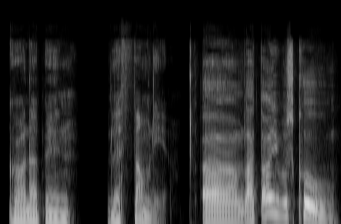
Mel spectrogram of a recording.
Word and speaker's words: Lithonia: What was life like growing up in Lithonia? Lithonia was cool. Oh, it's Lithonia. Lithonia. Let me get it right. Lithonia, however you want to pronounce it, however it rolls.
